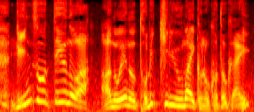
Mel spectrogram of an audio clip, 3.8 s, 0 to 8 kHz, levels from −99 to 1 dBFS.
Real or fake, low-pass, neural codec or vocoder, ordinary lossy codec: real; none; none; none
